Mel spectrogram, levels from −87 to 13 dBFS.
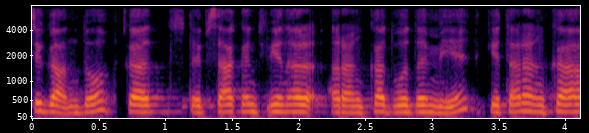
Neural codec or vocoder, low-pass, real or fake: vocoder, 22.05 kHz, 80 mel bands, WaveNeXt; 7.2 kHz; fake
